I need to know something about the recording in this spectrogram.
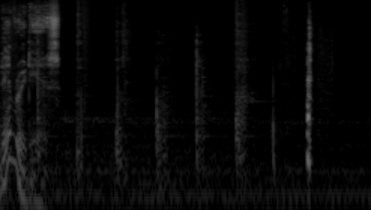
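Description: Footsteps thud at an even pace on a hard floor.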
